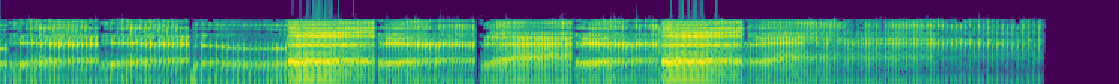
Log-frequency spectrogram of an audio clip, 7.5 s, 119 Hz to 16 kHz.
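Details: Animated dog Talking Ben burping after drinking about 3 bottles of apple cider: a long, loud, drawn-out series of belches in a room; a prolonged burp.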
